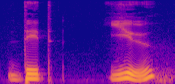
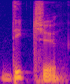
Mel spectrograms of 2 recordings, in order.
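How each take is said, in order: First: The d and y sounds stay separate. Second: The d and y blend into a ch sound. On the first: "when we have did you" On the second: "we pronounce ditche"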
